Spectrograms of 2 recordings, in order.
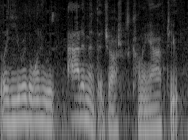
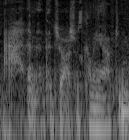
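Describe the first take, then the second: First: Said in the usual way. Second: Softer, breathy whisper of "Adamant"; hushed whisper repeating the accusation. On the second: Retold or imitated.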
